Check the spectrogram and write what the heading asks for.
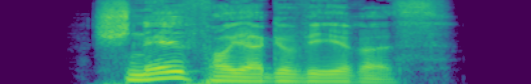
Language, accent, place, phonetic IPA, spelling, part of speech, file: German, Germany, Berlin, [ˈʃnɛlfɔɪ̯ɐɡəˌveːʁəs], Schnellfeuergewehres, noun, De-Schnellfeuergewehres.ogg
- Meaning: genitive singular of Schnellfeuergewehr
